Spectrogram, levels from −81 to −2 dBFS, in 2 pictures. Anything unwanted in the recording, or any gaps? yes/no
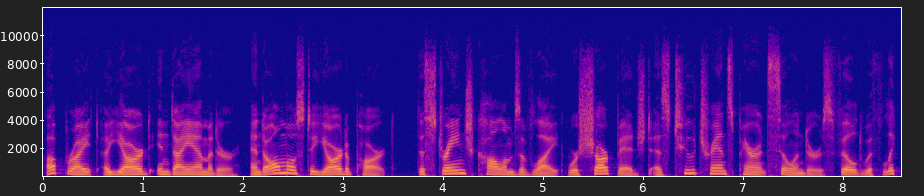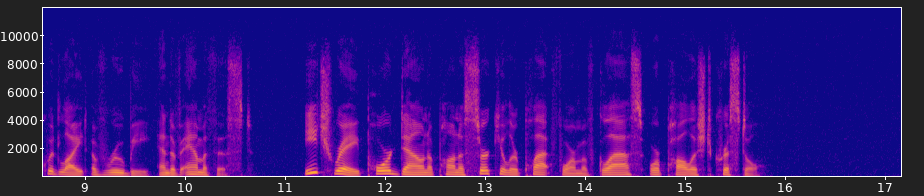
no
